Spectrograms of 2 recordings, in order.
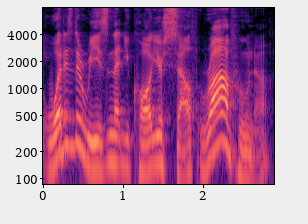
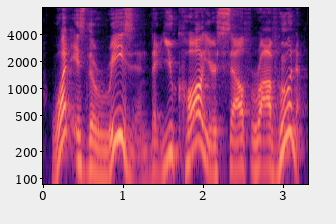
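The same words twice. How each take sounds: First: It is said in a plain, sincere tone. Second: It is said in a mocking, sarcastic tone. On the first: The speakers genuinely ask why he uses the title. The speaker calls it right. "they're not being sarcastic" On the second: The speakers doubt he deserves the title. The speaker calls it wrong. "That's the way I read it the first time"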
